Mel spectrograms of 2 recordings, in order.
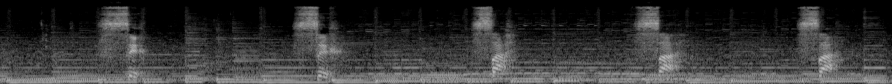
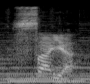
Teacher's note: Daerah artikulasinya terdapat pada titik pertemuan depan lidah dan batas di belakang gusi.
